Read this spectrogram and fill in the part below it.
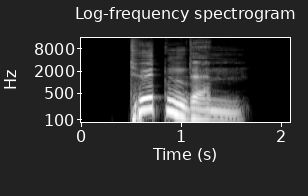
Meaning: strong dative masculine/neuter singular of tötend
- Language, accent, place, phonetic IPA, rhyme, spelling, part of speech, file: German, Germany, Berlin, [ˈtøːtn̩dəm], -øːtn̩dəm, tötendem, adjective, De-tötendem.ogg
